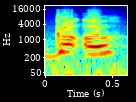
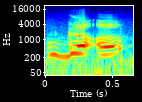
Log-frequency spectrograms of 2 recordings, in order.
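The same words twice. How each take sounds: First: It is said loudly. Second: It is said at normal volume.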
